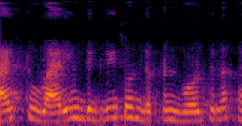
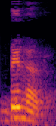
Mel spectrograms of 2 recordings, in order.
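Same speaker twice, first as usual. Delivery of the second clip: "Dinner" with a loud, falling first syllable; "Dinner" said loud as an emphasized word; stressed first syllable; 8 dB louder than usual. Shown as a demonstration. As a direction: hit the "Din" of "Dinner" louder and longer. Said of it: "louder and longer".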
